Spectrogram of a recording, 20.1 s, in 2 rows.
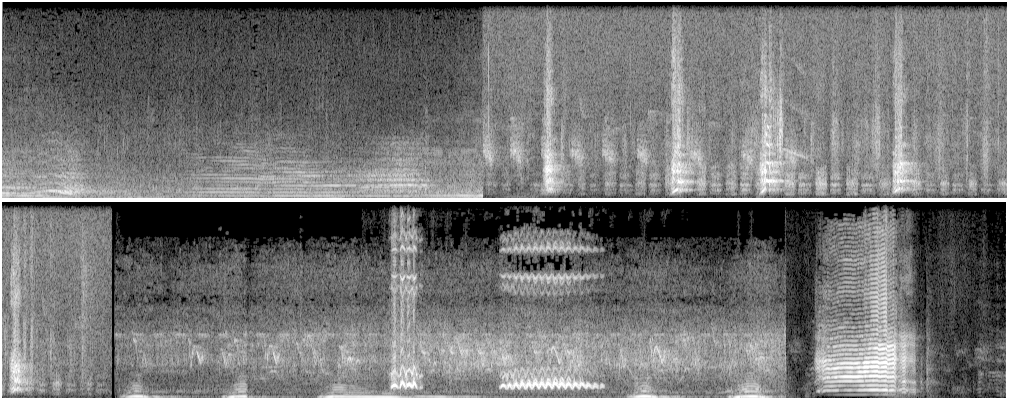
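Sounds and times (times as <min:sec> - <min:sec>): whale song: 0:00.0 - 0:04.4, 0:13.9 - 0:14.3, 0:15.0 - 0:16.6
dog barking: 0:04.8 - 0:11.1, 0:13.9 - 0:14.3, 0:15.0 - 0:16.1
short low animal call: 0:13.9 - 0:14.3.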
